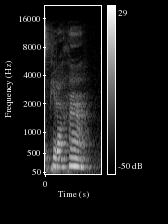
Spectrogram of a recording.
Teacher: And the R happens to be a tap.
